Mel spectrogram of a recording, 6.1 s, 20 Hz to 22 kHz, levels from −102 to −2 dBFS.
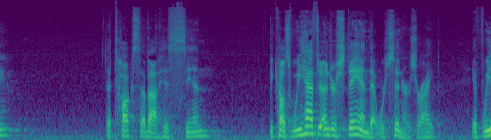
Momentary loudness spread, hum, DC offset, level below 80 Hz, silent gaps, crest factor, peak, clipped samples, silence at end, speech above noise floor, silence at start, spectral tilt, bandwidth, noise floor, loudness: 16 LU; none; under 0.1%; -62 dBFS; none; 20 dB; -16 dBFS; under 0.1%; 0 s; 28 dB; 0 s; -6.5 dB/octave; 18 kHz; -61 dBFS; -34 LUFS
